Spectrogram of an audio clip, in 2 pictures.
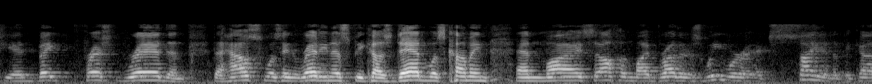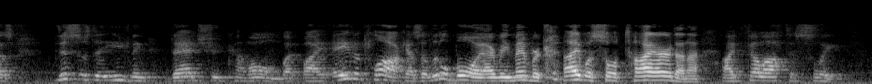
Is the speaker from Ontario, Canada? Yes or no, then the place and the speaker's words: no; Newfoundland and Labrador, Canada; I remember as a young boy growing up in Newfoundland, Canada, we were in a little fishing outport. There was no roads back in the early 50s.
